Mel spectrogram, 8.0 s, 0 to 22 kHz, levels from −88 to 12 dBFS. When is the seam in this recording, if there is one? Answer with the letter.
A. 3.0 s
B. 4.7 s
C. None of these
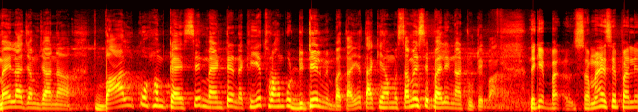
C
